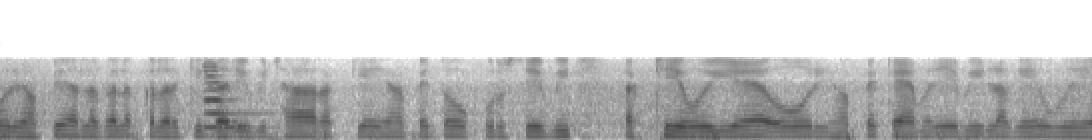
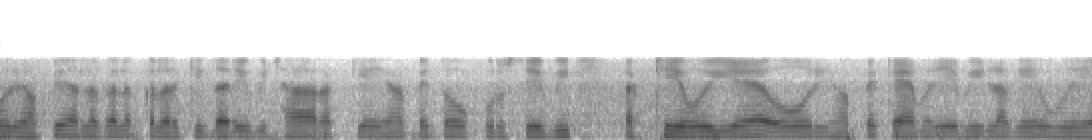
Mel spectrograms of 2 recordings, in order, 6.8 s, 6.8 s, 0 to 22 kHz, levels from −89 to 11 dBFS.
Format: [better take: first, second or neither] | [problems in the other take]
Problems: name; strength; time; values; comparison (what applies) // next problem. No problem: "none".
second | background sound (Bowed string instrument); 7 dB below the speech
